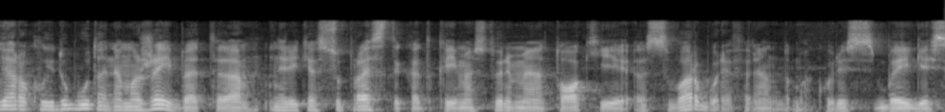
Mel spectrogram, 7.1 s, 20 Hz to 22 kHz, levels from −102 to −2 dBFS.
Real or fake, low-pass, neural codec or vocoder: fake; 9.9 kHz; vocoder, 22.05 kHz, 80 mel bands, Vocos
